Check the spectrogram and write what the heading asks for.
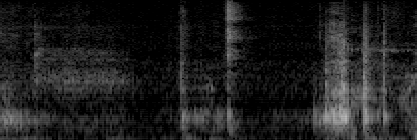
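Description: A few faint clicks and taps from a gun mold being handled in a formed Kydex holster shell and lifted out of it. The loudest cluster of taps comes just before the end.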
